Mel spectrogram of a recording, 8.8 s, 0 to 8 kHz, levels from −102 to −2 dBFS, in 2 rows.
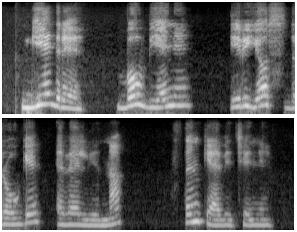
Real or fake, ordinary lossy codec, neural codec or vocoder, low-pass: real; Opus, 16 kbps; none; 7.2 kHz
